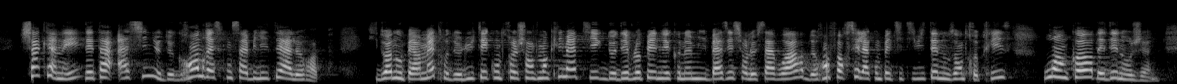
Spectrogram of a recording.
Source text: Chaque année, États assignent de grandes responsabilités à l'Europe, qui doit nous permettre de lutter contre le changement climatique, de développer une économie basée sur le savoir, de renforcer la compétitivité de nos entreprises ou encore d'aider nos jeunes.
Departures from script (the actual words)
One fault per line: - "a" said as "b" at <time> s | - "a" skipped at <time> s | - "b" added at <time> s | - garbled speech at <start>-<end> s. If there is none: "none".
none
